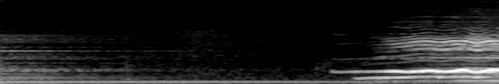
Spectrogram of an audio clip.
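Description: A full orchestral and choral chord dies away into the concert hall's reverberation, leaving only a quiet low held note. Near the end a soprano voice enters with an upward slide into a sustained, wavering note.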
